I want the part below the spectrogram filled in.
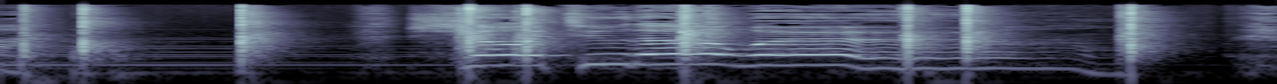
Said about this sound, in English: Clap it out.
